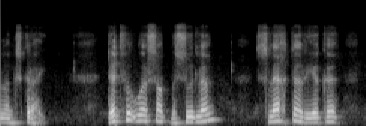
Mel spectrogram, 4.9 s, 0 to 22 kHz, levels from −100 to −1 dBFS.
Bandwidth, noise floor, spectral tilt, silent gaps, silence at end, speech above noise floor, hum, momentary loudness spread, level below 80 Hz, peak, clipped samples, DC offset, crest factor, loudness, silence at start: 9.8 kHz; -65 dBFS; -6.5 dB/octave; none; 0.4 s; 38 dB; none; 8 LU; -70 dBFS; -8 dBFS; under 0.1%; under 0.1%; 20 dB; -28 LUFS; 0 s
